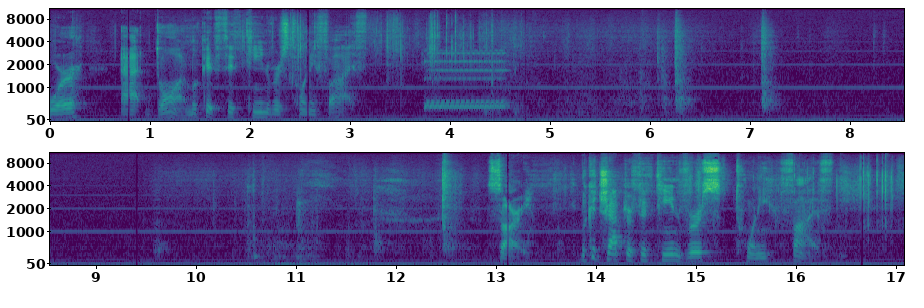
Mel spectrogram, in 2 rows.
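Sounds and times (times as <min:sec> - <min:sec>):
speech: 0:00.0 - 0:04.0, 0:13.0 - 0:16.5
telephone ringing in a short electronic burst: 0:03.7 - 0:04.7.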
